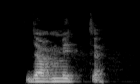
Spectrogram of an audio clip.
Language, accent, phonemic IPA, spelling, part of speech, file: French, Canada, /dɔʁ.mit/, dormîtes, verb, LL-Q150 (fra)-dormîtes.wav
- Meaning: second-person plural past historic of dormir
